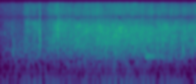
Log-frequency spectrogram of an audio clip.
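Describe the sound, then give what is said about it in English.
A crowd in Parliament applauding steadily after a speech about AIDS, dense overlapping claps building quickly after a few sharp early claps and holding at a fairly loud, even level throughout. “that's a lot of applause, it sounds like to me.”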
